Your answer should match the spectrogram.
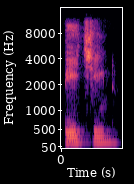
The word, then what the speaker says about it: Beitine: wrote it down there, reflecting probably the Irish form Beitine, which would be pronounced something like Beitin in Southeast Ulster Irish.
